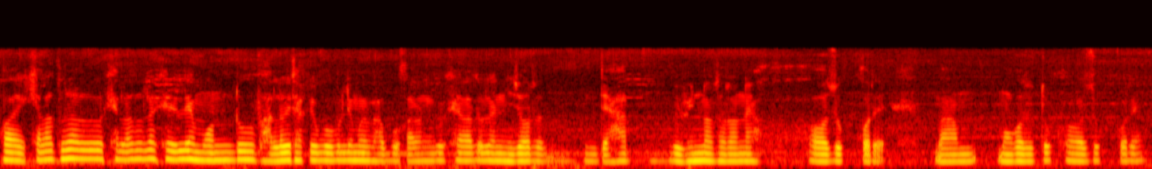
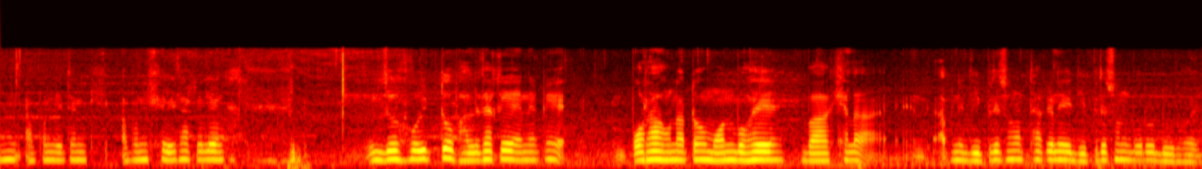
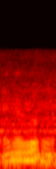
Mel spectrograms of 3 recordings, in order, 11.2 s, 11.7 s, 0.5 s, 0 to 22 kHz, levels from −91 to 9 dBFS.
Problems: low volume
